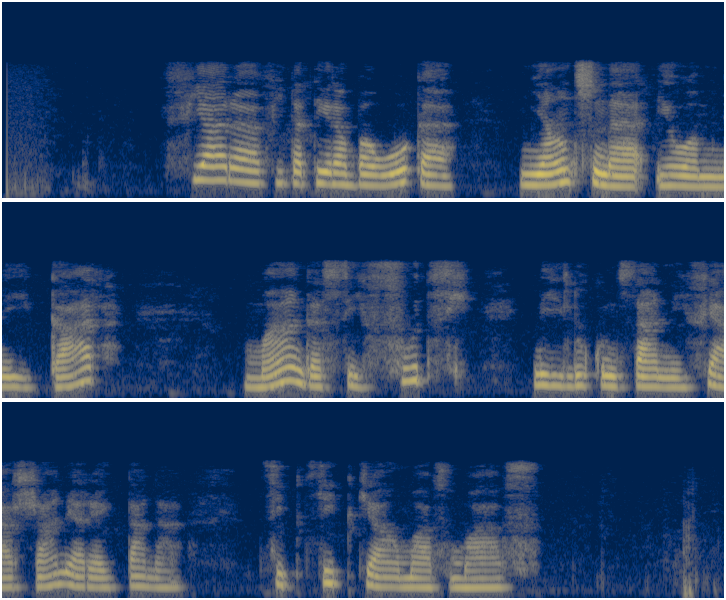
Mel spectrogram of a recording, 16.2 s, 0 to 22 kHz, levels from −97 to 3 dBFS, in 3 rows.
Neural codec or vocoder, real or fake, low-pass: none; real; 7.2 kHz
